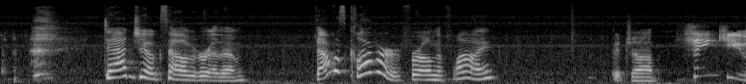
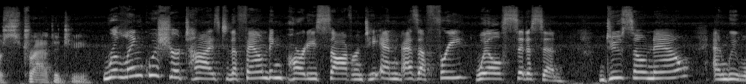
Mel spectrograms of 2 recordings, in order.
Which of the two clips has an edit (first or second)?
second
